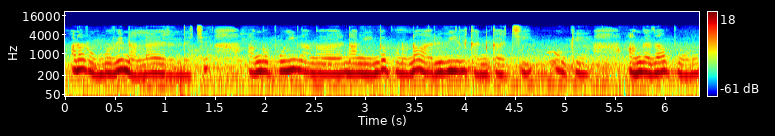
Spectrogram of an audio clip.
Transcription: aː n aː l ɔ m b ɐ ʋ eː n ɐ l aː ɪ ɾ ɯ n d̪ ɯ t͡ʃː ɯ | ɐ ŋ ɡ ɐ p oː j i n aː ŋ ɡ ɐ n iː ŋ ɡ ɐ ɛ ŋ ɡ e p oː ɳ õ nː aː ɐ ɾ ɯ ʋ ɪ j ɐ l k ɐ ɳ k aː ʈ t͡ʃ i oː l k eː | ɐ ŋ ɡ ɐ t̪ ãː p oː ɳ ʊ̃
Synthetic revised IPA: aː n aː ɾ ɔ m b ɐ ʋ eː n ɐ lː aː ɪ ɾ ɯ n d̪ ɯ t͡ʃː ɯ | ɐ ŋ ɡ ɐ p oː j i n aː ŋ ɡ ɐ n aː ŋ ɡ ɐ ɛ ŋ ɡ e p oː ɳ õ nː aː ɐ ɾ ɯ ʋ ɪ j ɐ l k ɐ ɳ k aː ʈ t͡ʃ i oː k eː | ɐ ŋ ɡ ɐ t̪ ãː p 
